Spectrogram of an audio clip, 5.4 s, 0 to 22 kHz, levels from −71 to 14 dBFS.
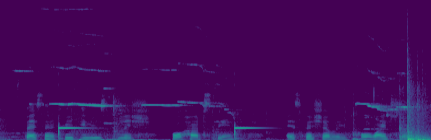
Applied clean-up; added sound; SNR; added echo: none; Squeak / Slam / Wood + Dishes, pots, and pans / Chink, clink; -5 dB; none.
